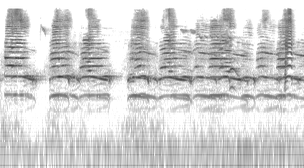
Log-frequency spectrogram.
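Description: Several peafowl give loud, nasal, wailing calls, long drawn-out notes that overlap into a steady chorus, broken by a brief pause before the next burst.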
